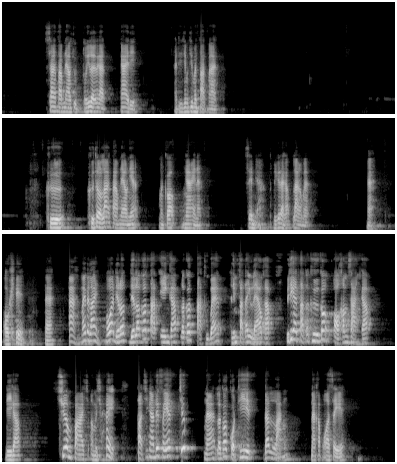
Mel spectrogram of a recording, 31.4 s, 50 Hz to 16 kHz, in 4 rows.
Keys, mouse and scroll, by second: 0.4-0.7 scroll up 2, 1.2 scroll down 2, 1.8-2.8 scroll up 2, 2.7 middle click, 3.6-4.3 scroll up 2, 5.9 middle click, 5.9-6.3 scroll up 2, 6.9-7.2 scroll up 2, 8.2-10.2 scroll down 5, 9.7 middle click, 10.5 middle click, 10.9-11.5 scroll down 2, 11.7 scroll up 1, 13.3 click, 14.5 click, 15.3-15.6 scroll up 1, 15.4 space, 15.6 middle click, 15.9 scroll down 1, 16.2 middle click, 16.2 scroll up 1, 16.4 scroll down 1, 16.7 middle click, 16.7-18.2 scroll up 3, 18.4-18.7 scroll down 1, 19.0 scroll up 1, 21.2 click, 26.8 click, 27.9 middle click, 28.7 middle click, 29.1-29.9 scroll up 4.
